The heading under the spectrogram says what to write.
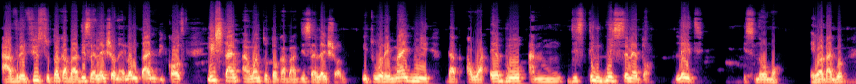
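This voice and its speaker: Impassioned husky man. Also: medium pitch, normal speed, a little mellow, rough recording. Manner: impassioned, switching between English and Igbo, repeats phrases. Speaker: commentator. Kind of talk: emotional political commentary broadcast.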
